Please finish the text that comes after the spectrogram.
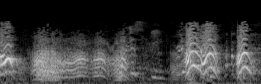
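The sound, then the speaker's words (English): A small leashed puppy barks and yips excitedly as it leaps at and attacks a blanket flapping in the wind on a sled, a run of quick, high, whiny bursts with short pauses, ending in two sharper yaps. “The corner of a blanket on the sled flapped in the wind, and suddenly the pup leaped toward it, pulling the leash from his young master's hand and attacking the blanket with vigor.”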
